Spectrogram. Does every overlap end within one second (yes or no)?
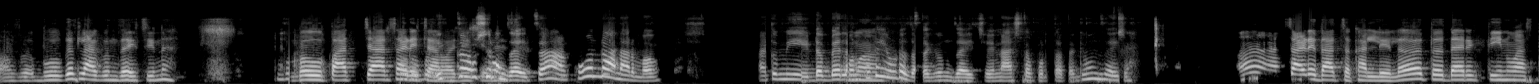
no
